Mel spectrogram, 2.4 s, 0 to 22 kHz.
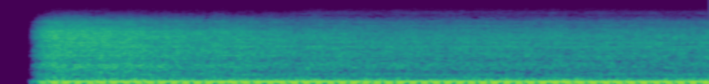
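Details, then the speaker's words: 1977 Bus with automatic transmission, first run under its own power after about 30 years: deep steady rumble at low idle with a regular pulsing drone; terrible transmission noise at idle, cause unknown, idle set slightly low, choke not yet hooked up. "it's idling a transmission noise is terrible so it idles uh it's a little low so I'm just gonna give it a little more idle I think and hopefully that's good"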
